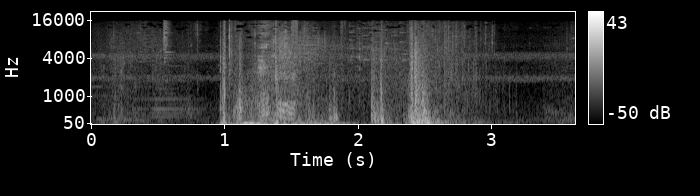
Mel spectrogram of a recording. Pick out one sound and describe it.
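Heavy blows and a scuffle burst out loudly.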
